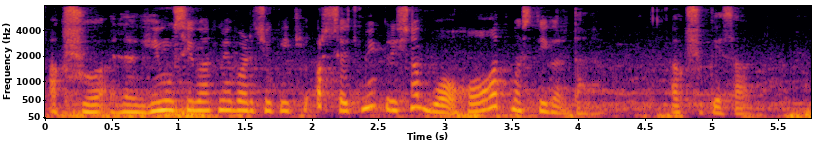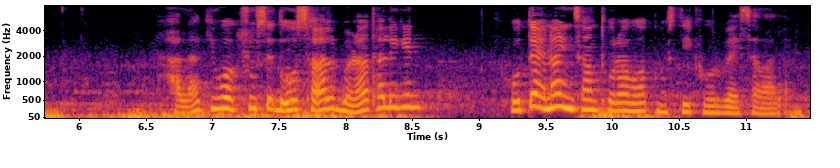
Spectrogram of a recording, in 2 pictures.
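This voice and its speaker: A woman's voice: a little high, big pitch swings, normal speed, background noise. A woman telling a story in a casual, conversational way. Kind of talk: storytelling narration.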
